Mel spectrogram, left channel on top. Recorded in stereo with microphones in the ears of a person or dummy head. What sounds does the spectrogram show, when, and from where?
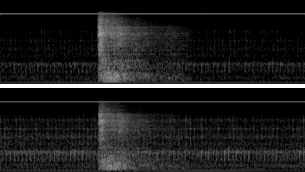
1.0 s an explosion: 55° left (ahead or behind), 0.8 m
